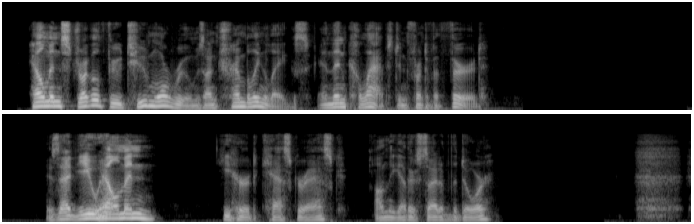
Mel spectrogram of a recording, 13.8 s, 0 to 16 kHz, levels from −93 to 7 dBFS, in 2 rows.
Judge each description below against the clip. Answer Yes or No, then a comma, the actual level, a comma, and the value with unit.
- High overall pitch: No, low, 115 Hz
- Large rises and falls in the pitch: Yes, wide, 7.5 semitones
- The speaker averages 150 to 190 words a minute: No, average, 140 wpm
